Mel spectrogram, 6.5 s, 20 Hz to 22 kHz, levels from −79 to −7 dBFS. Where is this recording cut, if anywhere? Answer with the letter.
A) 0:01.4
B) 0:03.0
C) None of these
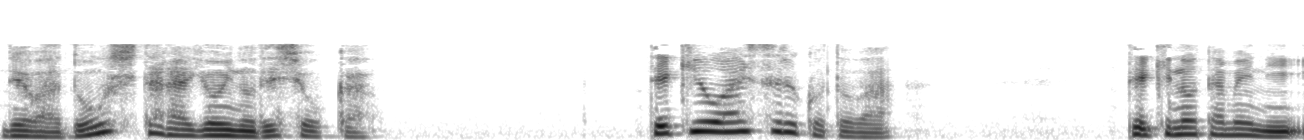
B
